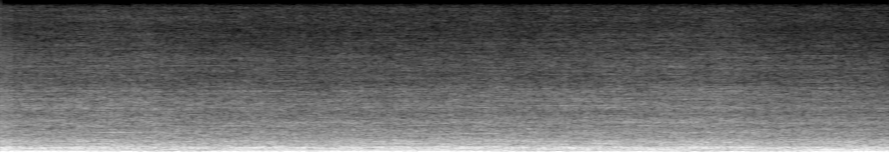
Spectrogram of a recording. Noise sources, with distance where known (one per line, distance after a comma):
engine of unclear size, near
